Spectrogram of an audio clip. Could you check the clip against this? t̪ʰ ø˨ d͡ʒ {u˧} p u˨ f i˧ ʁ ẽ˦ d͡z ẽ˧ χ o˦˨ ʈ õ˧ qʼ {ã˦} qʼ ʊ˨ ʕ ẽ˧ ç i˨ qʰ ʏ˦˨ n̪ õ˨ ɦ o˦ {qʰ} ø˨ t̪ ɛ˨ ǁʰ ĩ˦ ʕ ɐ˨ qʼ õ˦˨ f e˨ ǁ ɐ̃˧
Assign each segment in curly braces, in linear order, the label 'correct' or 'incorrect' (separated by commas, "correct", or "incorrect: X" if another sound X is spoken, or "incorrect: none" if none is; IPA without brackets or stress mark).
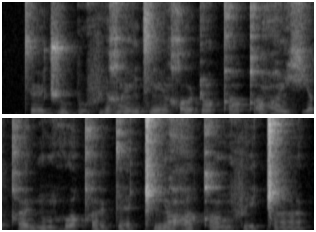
incorrect: u˦, incorrect: ã˧, correct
